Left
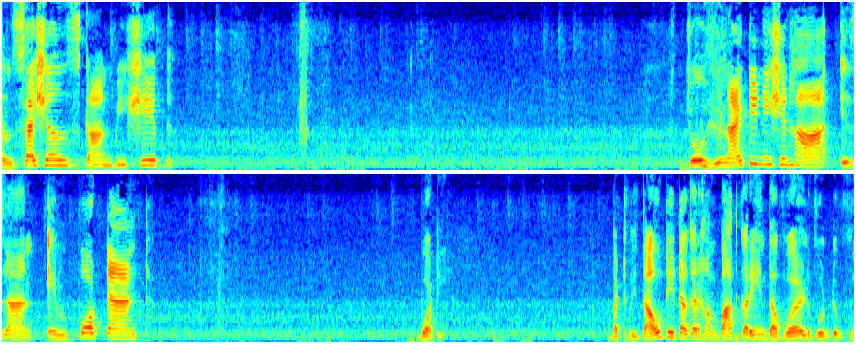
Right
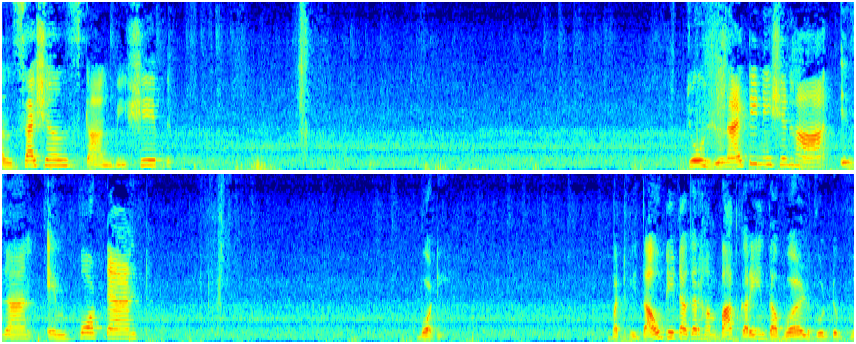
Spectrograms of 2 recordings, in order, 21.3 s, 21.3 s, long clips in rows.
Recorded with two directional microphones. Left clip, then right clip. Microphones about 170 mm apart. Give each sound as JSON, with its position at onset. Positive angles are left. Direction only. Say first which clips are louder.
{"t": 0.0, "sound": "speech", "louder": "left 5 dB", "side_deg": 30}
{"t": 8.5, "sound": "speech", "louder": "left 4 dB", "side_deg": 40}
{"t": 15.9, "sound": "speech", "louder": "left 3 dB", "side_deg": 40}
{"t": 18.3, "sound": "speech", "louder": "left 3 dB", "side_deg": 35}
